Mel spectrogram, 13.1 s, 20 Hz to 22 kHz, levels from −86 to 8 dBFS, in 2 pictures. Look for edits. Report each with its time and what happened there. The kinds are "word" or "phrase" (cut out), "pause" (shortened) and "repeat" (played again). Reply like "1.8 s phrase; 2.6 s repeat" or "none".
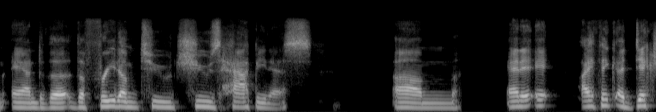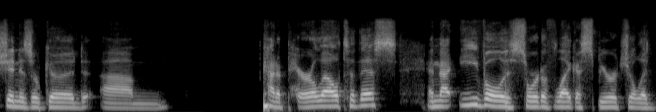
7.0 s word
